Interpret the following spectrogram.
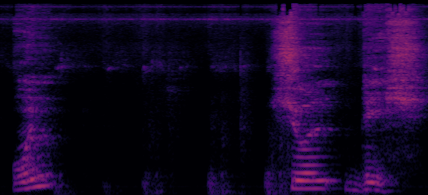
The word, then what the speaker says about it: unschuldig: The skin east ये बच्चा जो है उनिक हैं या उन्डिश हैं उन शडिश उन्डिक और उन्डिश जो जी है यानी ग जिसको हम जर्मन जुबान में इसको ग और श इन दोनों की जो आवाज में प्रोनाउंस कर सकते हैं।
